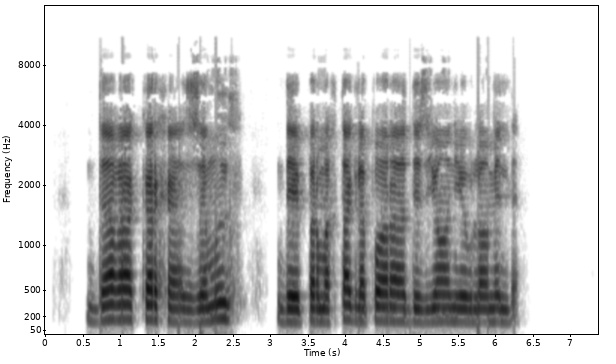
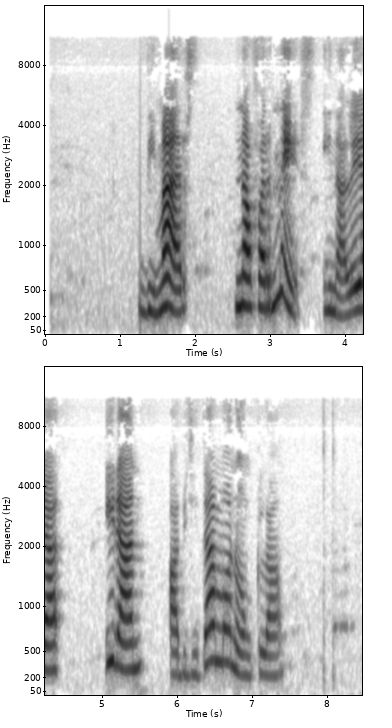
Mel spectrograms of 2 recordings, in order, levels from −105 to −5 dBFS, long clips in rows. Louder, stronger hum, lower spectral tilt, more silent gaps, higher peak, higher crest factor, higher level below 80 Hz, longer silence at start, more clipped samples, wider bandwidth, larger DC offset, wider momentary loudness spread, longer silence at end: about the same, -19 LUFS vs -20 LUFS; neither; first, -4.5 dB/octave vs -2.5 dB/octave; first, 2.99-3.09 s vs none; about the same, 0 dBFS vs 0 dBFS; about the same, 20 dB vs 24 dB; first, -60 dBFS vs -76 dBFS; second, 0.55 s vs 1.25 s; neither; second, 9 kHz vs 11.5 kHz; neither; second, 9 LU vs 21 LU; about the same, 1.05 s vs 1.1 s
